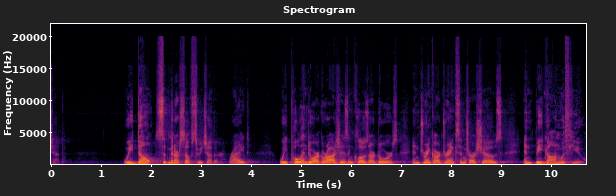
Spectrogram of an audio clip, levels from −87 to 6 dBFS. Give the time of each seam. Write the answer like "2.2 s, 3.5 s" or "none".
8.3 s

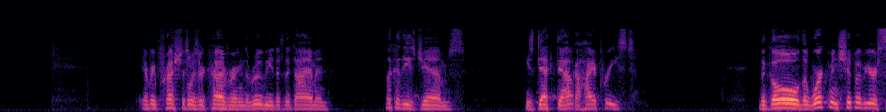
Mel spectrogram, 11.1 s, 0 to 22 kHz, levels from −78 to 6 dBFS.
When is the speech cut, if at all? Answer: 2.3 s, 3.5 s, 6.6 s, 7.2 s

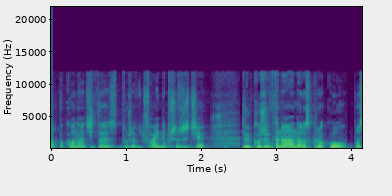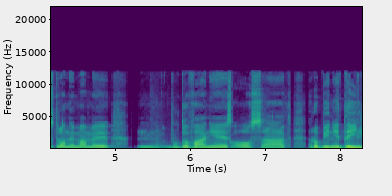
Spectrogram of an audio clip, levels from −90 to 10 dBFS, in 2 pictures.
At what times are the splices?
1.1 s, 2.5 s, 2.9 s, 4.1 s, 6.5 s

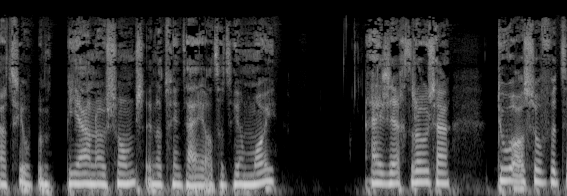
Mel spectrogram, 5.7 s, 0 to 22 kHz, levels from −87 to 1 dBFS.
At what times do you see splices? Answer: none

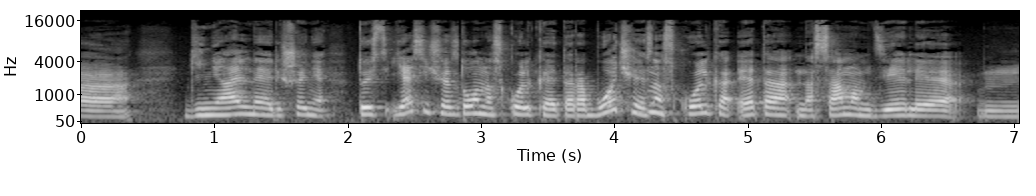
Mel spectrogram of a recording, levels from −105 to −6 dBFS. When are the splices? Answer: 2.8 s, 4.3 s

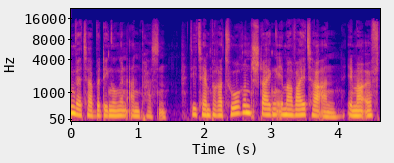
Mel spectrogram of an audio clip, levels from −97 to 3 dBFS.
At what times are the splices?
none

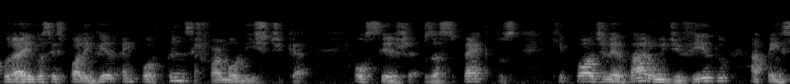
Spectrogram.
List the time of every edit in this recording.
1.9 s, 4.2 s

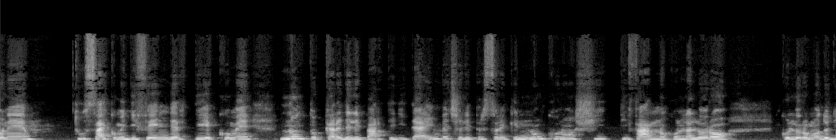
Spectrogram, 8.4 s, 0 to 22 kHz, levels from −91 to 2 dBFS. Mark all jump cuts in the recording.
none

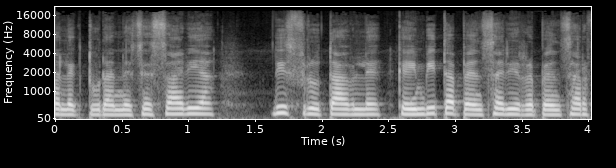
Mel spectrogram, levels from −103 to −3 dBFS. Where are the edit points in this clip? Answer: 2.5 s

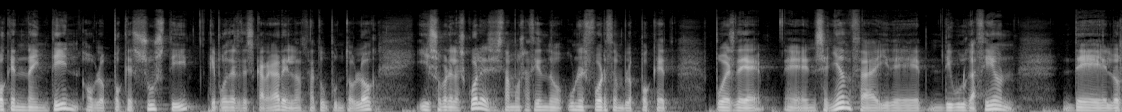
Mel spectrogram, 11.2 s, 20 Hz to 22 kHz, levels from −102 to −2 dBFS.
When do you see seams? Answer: none

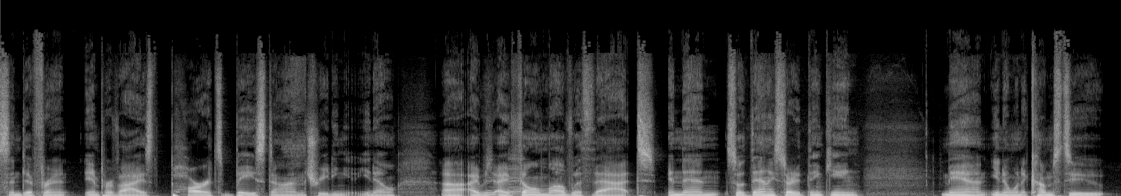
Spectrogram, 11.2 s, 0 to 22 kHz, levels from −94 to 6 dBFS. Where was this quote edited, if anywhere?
3.1 s

